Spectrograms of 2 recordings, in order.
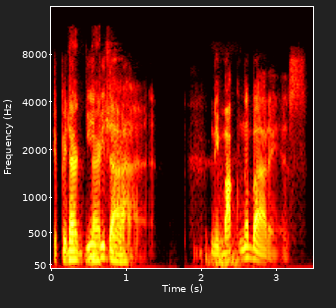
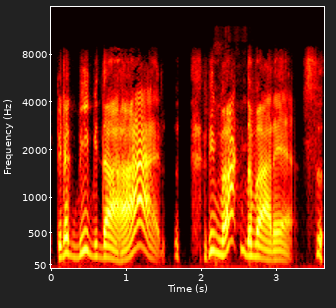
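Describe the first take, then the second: First: It is delivered with lower energy. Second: It is delivered with somewhat higher energy.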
